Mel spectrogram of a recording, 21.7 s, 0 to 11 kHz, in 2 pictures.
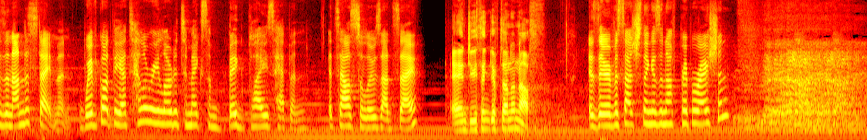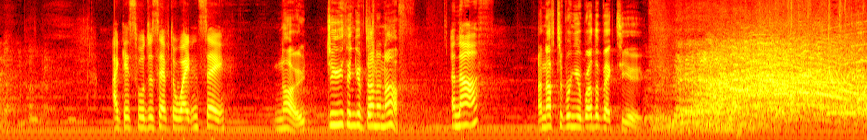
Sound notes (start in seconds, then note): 9.2 mild laughter; 20.9 raucous laughter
